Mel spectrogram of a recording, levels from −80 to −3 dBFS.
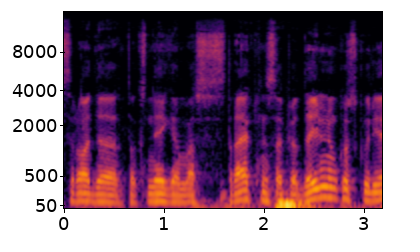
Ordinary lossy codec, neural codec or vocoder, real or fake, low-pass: AAC, 48 kbps; none; real; 14.4 kHz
